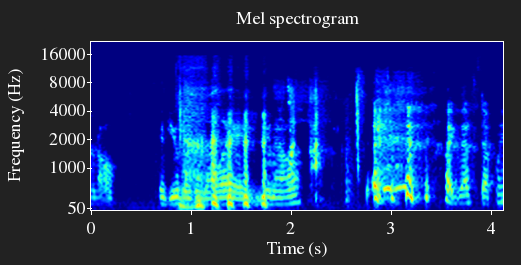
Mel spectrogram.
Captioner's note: everyone laughs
